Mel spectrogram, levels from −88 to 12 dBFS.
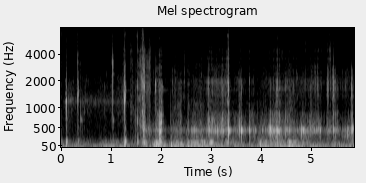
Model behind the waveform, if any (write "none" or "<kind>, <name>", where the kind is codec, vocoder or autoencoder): vocoder, BigVGAN v2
